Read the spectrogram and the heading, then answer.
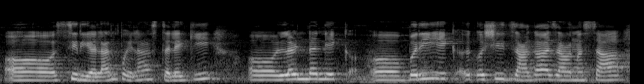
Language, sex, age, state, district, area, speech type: Goan Konkani, female, 18-30, Goa, Tiswadi, rural, spontaneous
